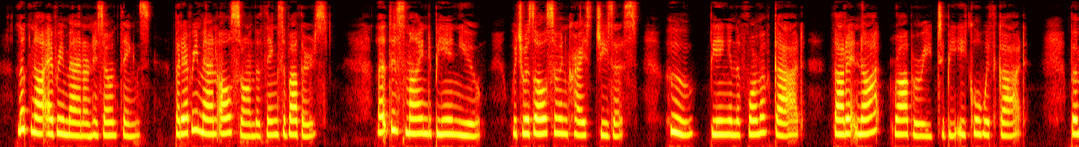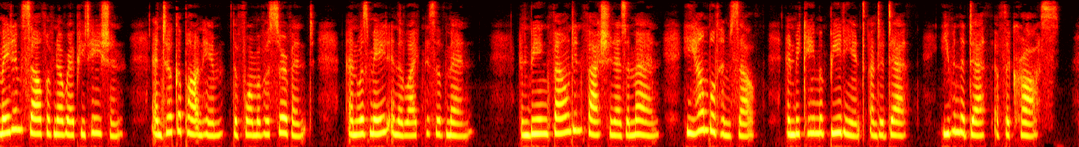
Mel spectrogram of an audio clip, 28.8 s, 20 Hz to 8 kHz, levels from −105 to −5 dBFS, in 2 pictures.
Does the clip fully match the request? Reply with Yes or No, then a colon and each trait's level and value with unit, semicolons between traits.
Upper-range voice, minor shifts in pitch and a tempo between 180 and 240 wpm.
Yes: very high, 285 Hz; narrow, 2.1 semitones; average, 200 wpm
